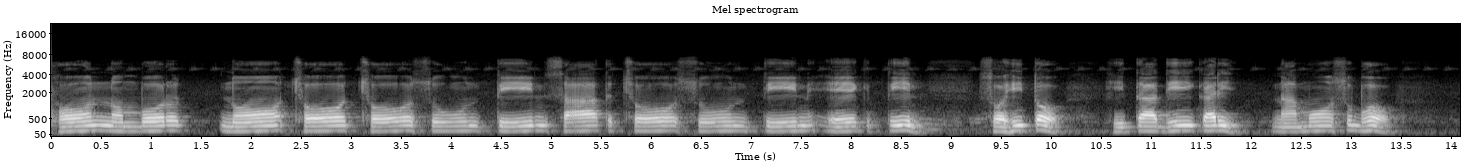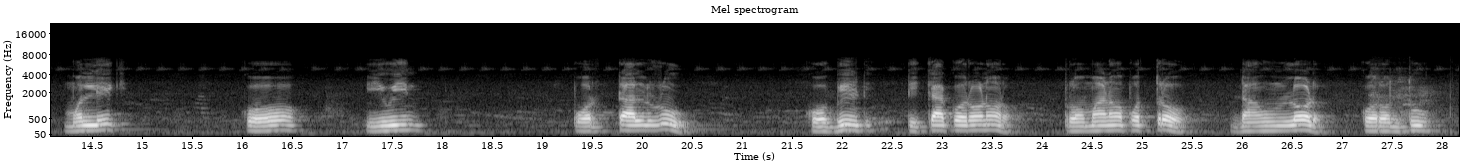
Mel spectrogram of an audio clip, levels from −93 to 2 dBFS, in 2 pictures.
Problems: background sounds at intervals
